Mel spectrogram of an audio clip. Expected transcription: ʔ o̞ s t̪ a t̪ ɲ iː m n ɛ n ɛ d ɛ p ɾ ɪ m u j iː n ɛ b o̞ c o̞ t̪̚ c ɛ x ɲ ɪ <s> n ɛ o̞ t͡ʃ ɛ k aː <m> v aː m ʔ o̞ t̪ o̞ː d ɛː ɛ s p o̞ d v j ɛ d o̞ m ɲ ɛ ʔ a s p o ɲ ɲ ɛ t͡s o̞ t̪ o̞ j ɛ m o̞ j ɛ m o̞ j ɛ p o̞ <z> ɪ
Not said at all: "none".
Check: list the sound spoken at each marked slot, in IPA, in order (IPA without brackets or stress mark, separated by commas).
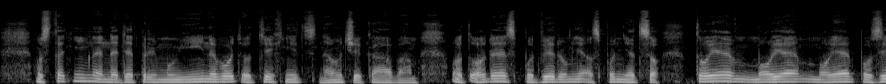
t͡s, none, z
